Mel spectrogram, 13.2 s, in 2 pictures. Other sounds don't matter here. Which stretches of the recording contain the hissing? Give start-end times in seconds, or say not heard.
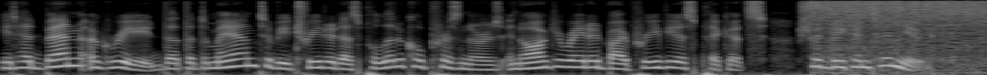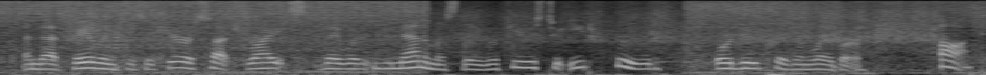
5.3-9.4, 11.1-13.1.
